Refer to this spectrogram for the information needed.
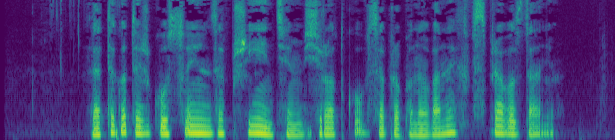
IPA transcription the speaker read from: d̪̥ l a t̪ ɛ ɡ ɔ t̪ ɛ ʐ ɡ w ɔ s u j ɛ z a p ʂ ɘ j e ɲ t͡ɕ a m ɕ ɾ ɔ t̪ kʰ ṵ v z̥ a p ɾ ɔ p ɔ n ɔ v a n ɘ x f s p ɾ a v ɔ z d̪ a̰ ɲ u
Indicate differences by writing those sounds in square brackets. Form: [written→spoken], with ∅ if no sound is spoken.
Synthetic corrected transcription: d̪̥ l a t̪ ɛ ɡ ɔ t̪ ɛ ʐ ɡ w ɔ s u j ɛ z a p ʂ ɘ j e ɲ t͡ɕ [a→ɛ] m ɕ ɾ ɔ t̪ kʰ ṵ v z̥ a p ɾ ɔ p ɔ n ɔ v a n ɘ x f s p ɾ a v ɔ z d̪ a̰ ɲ u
